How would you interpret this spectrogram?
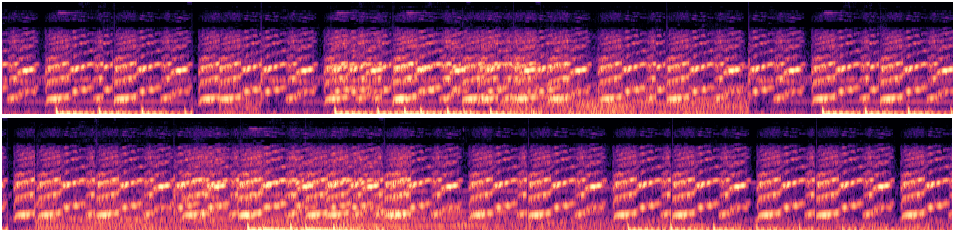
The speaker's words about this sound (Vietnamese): Tiếng chuông báo động vẫn vang vang, và bỗng nhiên nàng thấy nó thật giống tiếng chuông khủng khiếp trong các hành lang của nhà tù Nam Louisiana.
